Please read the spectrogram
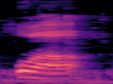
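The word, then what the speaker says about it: قل: Nah karena qaf diubah menjadi alif berarti dibacanya itu bukan qul tapi ul.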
